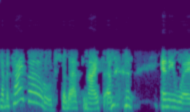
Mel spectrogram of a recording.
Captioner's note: chuckles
